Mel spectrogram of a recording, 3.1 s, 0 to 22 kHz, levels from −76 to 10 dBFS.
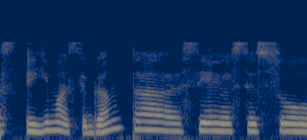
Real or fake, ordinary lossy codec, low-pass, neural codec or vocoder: fake; Opus, 32 kbps; 7.2 kHz; codec, 16 kHz in and 24 kHz out, 1.1 kbps, FireRedTTS-2 codec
